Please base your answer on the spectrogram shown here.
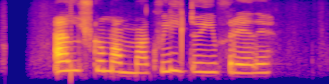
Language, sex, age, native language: Icelandic, female, 10, Icelandic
